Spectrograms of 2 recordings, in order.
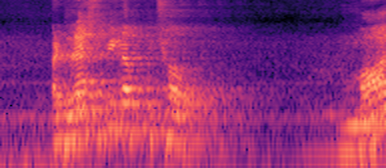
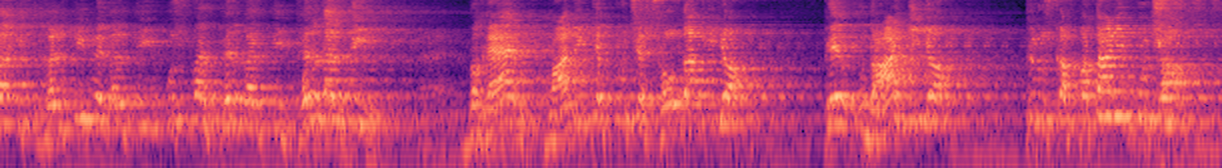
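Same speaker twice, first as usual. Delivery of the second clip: higher, rising furious rant; angry scolding; 6 semitones higher than usual. Acted. Owner berating his servants, angry and building. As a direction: pile up the blame, building. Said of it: "اور زیادہ غصے میں آ گیا".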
